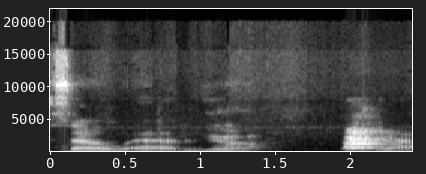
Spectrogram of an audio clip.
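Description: A dog barks a few short times near the start, mixed in with a person talking over it.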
